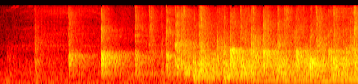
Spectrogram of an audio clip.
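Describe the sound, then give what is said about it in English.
Scattered handclaps start sparse and quickly swell into a steady burst of audience applause, dense, bright and sustained by the end, with no voices over it. “You can just clap because you're glad it's over.”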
